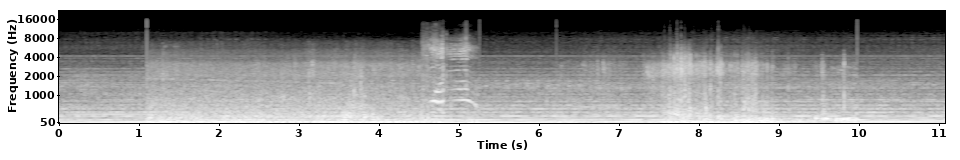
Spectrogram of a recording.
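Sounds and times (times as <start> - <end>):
vehicle rolling over rumbling: 1.1 - 4.6, 6.5 - 10.1
person crying out: 4.5 - 5.3.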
